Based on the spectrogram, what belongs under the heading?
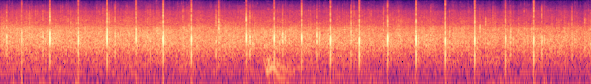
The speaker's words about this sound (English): Ladies and gentlemen, a round of applause for our terrific panel.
